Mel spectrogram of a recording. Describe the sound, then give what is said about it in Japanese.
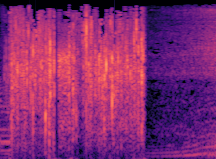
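A motorcycle engine roars loudly for over a second, then cuts to a lower, quieter hum that rises in pitch as it revs back up. “バイクでゴー”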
